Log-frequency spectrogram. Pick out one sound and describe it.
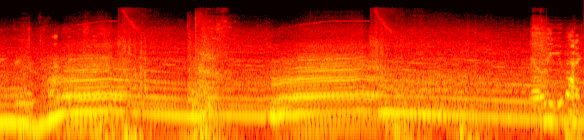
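A car engine hums and revs up and down as the car drives along.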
